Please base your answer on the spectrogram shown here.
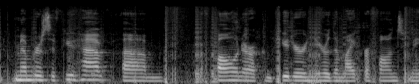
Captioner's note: interference with audio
